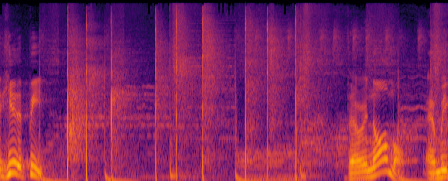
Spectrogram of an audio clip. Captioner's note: hands clapping in rhythm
